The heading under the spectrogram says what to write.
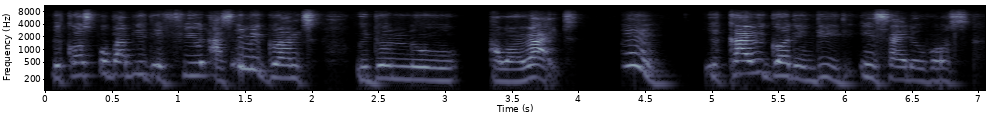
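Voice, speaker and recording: A woman's voice: mid-range voice, animated, moderate pace, a bit bright. A woman hosting an online talk over a video call, affirming speakers and steering to the next question. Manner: affirming, directive, moves the session along. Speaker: host and facilitator.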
